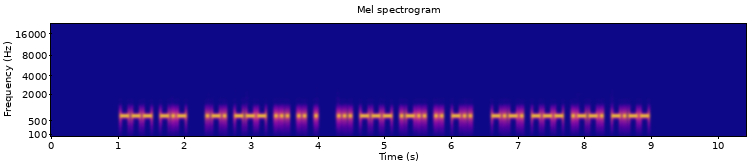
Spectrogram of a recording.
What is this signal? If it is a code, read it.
Morse code, heard as a keyed tone, about 27 wpm, 700 Hz. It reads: OK ROSIE SOLID COPY
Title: Practice QSO - Exchange 3 - More Info - 28wpm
